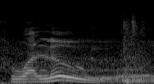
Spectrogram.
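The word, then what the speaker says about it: Soileau: in 2020 Gavin swallow swallow that's how they say it in the Cajun Country but he's going to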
